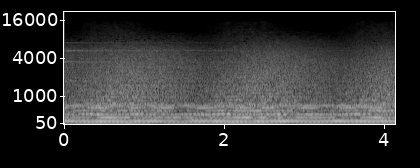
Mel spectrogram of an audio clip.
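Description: Electronic album music: a sustained low synthesizer chord or drone held steady, under a wash of hiss.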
